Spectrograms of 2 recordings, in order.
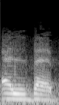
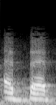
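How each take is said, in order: First: The l is clearly heard before the b. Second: The l merges into the b sound. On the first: The speaker calls it right. "Là le Lem il se prononce" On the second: The speaker calls it wrong. "on ne dit pas El-Bab"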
